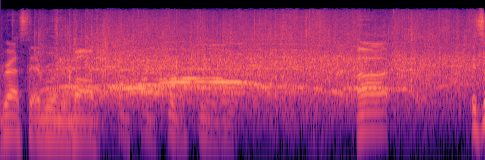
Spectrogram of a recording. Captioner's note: cheers and applause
